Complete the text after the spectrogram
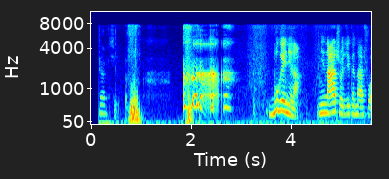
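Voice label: "ti1", Mandarin Chinese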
